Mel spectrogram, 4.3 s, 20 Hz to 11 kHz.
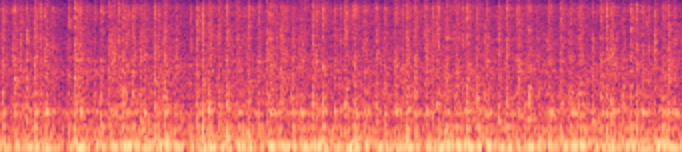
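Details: Fresh 409ci small-block Chevy race car engine, first fire-up with the turbo off and a weak battery: a deep, loud, lumpy V8 rumble running steadily with no knocks or misses; healthy.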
